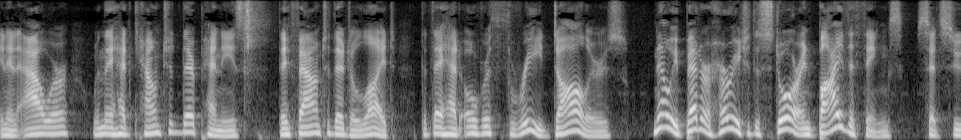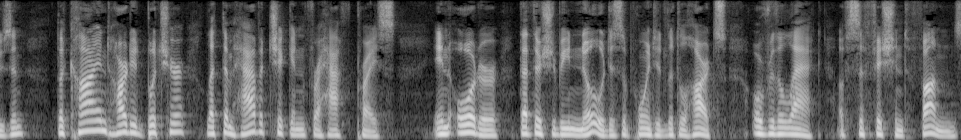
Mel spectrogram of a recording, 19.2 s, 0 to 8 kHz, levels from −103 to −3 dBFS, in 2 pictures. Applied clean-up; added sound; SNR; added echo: none; Rattle (instrument); 15 dB; none.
